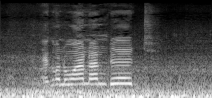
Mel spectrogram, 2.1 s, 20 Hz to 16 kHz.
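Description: Steady low road and wind rumble inside a car's cabin at about 100 km/h, the car coasting in neutral with the engine only idling.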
